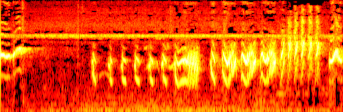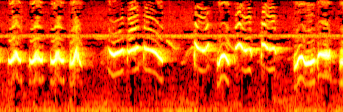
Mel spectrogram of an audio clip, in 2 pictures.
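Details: Hwamei in full song: rapid stuttering trilled notes building up, then bright repeated whistled phrases and wavering slurs, accompanied by a steady high electronic tone.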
